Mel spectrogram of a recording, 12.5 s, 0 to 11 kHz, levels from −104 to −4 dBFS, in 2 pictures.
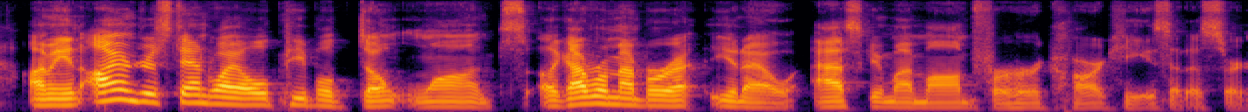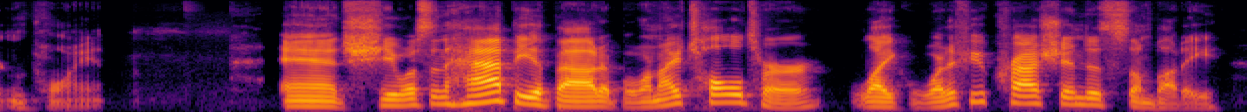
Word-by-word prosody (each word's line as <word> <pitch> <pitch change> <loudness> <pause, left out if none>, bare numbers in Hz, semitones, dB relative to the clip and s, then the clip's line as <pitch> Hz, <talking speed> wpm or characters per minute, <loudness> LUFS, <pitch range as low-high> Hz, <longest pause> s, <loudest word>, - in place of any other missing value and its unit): I 135 - +5
mean, 140 +1 +4
I 230 +3 +10
understand 205 -5 +2
why 165 -2 +6
old 145 0 +3
people 140 -6 -5
don't 115 +1 -2
want 110 -1 -5
like, 125 - -2
I 155 - +9
remember 145 -7 +3
a - - -1
you 120 - -5
know, 95 -3 -4
asking 110 0 -1
my 105 - -4
mom 100 0 -6
for - - -10
her - - -11
car - - -11
keys - - -14
at - - -15
a - - -14
certain - - -13
point, - - -21 0.9
and 115 -4 -1
she 135 -1 -1
wasn't 140 +5 -5
happy 185 +1 +5
about 115 -6 +2
it, - - -6
but 95 - -13
when 110 - -7
I 165 - -1
told 195 0 -2
her 90 +5 -7
like, 110 -2 -4
"What 105 +6 -7
if 155 - -13
you 215 0 -8
crash 175 -4 0
into 155 -2 -5
somebody, 100 -8 -11
135 Hz, 210 wpm, -21 LUFS, 110-170 Hz, 0.9 s, I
